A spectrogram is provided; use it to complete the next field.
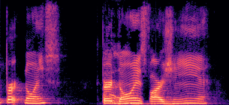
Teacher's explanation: o sul de Minas fala com esse R, que é retroflexo.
